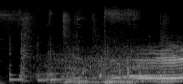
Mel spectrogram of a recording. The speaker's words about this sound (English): We ask our whale friends to respond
